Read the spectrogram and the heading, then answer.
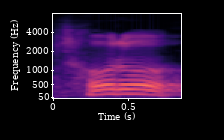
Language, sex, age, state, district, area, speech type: Hindi, male, 30-45, Bihar, Vaishali, rural, read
